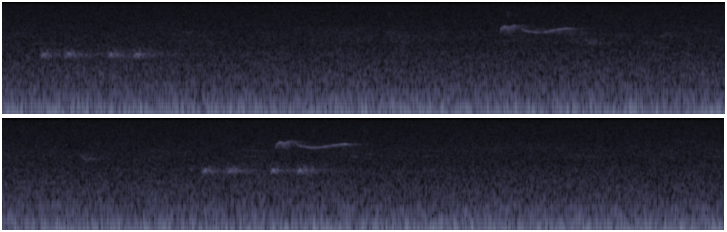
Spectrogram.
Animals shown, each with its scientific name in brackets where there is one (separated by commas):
Eastern Wood-Pewee (Contopus virens), American Crow (Corvus brachyrhynchos)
